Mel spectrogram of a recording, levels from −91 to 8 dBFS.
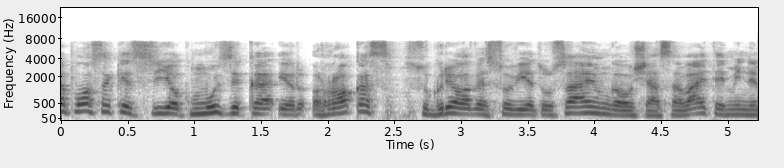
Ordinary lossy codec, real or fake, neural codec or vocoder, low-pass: AAC, 48 kbps; real; none; 7.2 kHz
